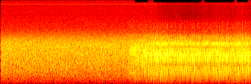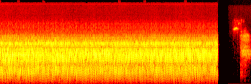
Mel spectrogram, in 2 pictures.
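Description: Playback of an ultrasonic partial-discharge detector recording from medium-voltage switchgear: the discharge arcing and tracking made audible as a steady noisy hiss. It grows louder about two and a half seconds in and cuts off suddenly near the end.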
